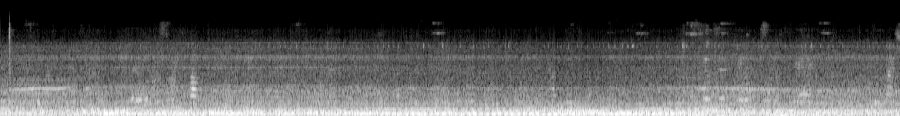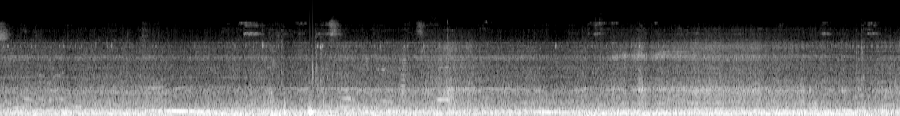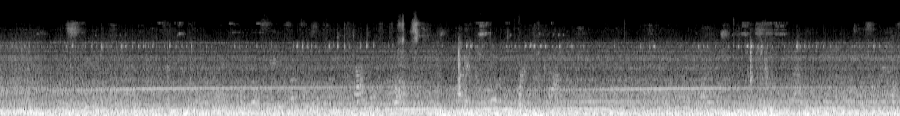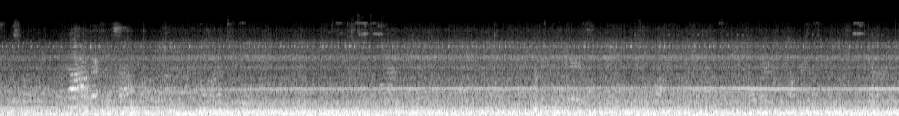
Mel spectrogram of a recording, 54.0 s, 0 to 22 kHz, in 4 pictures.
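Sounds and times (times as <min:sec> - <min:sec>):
bus diesel engine drone: 0:00.0 - 0:53.9.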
